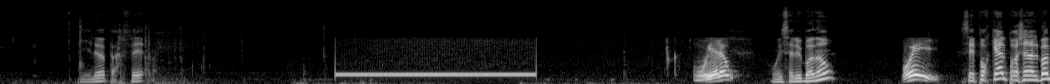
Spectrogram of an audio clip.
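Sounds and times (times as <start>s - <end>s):
speech: 0.8s - 1.8s, 7.0s - 8.4s, 9.0s - 10.5s
telephone dial tone while placing a call: 3.3s - 5.4s.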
